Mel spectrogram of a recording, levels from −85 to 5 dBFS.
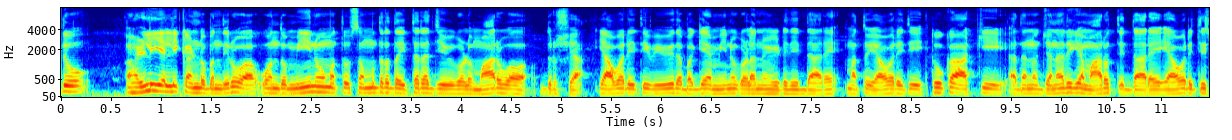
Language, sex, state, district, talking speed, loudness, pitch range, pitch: Kannada, male, Karnataka, Dharwad, 130 wpm, -16 LUFS, 105-120 Hz, 110 Hz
